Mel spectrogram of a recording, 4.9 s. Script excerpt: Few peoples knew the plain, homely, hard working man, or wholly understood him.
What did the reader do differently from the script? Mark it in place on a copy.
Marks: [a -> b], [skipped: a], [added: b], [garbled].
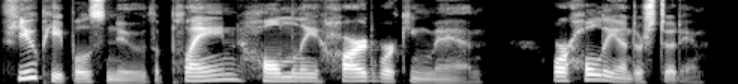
Few peoples knew the plain, homely, hard working man, or wholly understood him.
